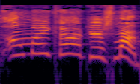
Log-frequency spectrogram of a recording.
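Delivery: high, gushing "Oh my God, you're smart"; mock gushing praise. Director imitates a guy she wishes had been impressed, high gushing. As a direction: play an impressed fan who is bowled over. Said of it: "Not like".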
